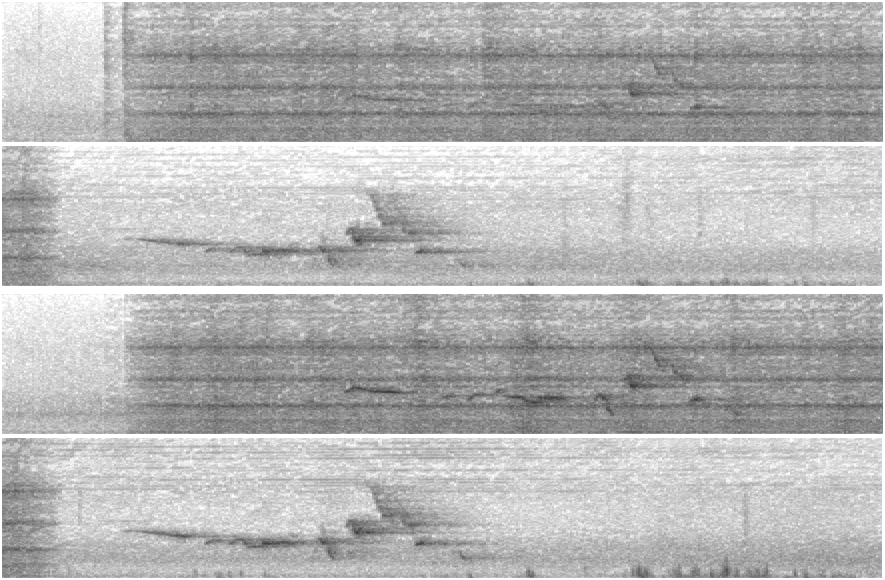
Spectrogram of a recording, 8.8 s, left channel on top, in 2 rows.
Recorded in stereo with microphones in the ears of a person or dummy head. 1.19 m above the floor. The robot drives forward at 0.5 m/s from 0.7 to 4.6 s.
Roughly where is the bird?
Right.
